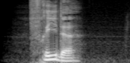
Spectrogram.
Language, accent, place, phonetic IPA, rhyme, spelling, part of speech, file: German, Germany, Berlin, [ˈfʁiːdə], -iːdə, Friede, noun, De-Friede.ogg
- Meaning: alternative form of Frieden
